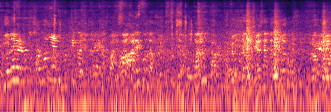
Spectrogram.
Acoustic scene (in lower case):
restaurant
